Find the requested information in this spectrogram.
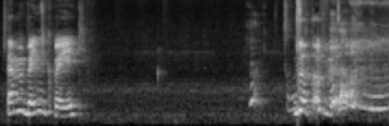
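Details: Baby laughing and babbling with a few sudden catching bursts in the voice; hiccups during laughter.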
